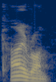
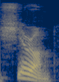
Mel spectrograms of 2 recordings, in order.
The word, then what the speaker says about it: Chiron: video uh i named this car incorrectly i pronounced it bugatti chiron it is in fact a bugatti chiron jeremy clarkson told me himself so the bugatti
